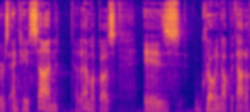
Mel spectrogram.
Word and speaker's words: Telemachus: So that's how I don't know how to say Telemachus in any other way now but the ancient Greek pronunciation, Telemachus.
